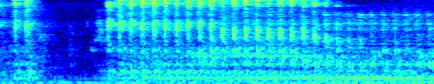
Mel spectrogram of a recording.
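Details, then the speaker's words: Range Rover with a temporary fuel supply and an electric pump mounted on the inner wing, powered by a direct positive feed: steady, even electric hum with a faint fast buzz and no surging; pump running normally. "um so really just my fuel pump is activated just by giving that a positive feed and we can hear it"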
